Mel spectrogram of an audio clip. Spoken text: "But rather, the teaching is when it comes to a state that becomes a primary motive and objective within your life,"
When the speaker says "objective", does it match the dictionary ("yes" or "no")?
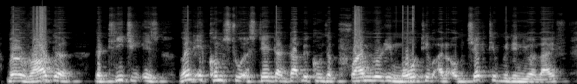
yes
